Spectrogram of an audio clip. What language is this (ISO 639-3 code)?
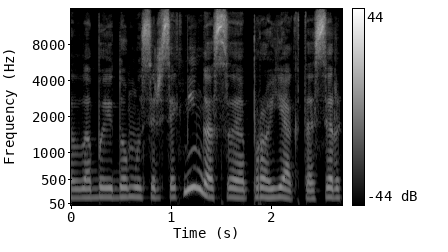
lit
